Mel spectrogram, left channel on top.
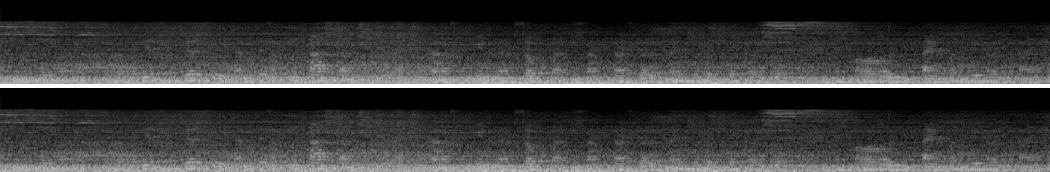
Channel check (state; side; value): identical; both; correlation 1.00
